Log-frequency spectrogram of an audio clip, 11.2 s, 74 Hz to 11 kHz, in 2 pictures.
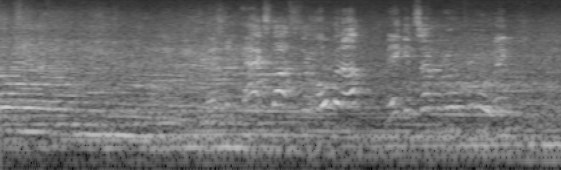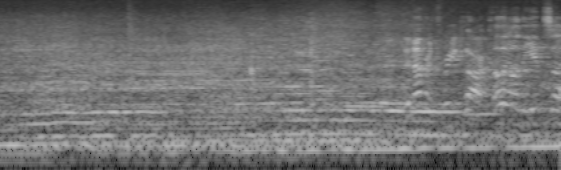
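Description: Stock race cars circle Seekonk Speedway in 1993 weekly racing, their engines droning and rising as the pack passes, while a commentator talks throughout.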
